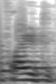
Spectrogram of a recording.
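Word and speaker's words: fight: अब आप इसको जी को पढ़ते रहो, गए या गा कुछ भी पढ़ते रहो, ये भाई गलत हो जाएगा। इसे बोलते हैं फाइट, ठीक है।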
